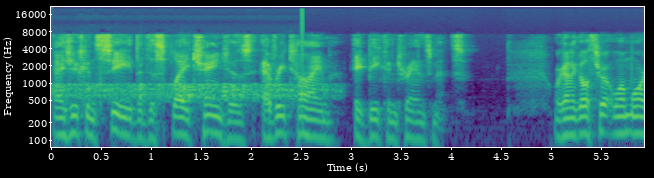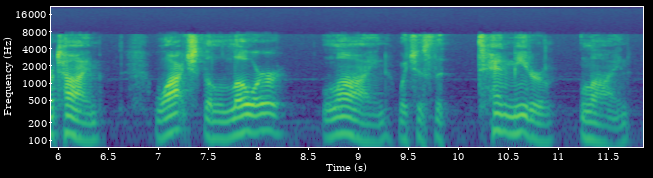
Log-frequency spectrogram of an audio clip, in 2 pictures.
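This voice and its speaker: A man's voice: mid-range voice, a little slow, a little mellow, lo-fi sound, slight background noise. A man narrating an explanatory tutorial as an instructor, plain-spoken and going through things step by step. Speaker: amateur radio instructor, video host.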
